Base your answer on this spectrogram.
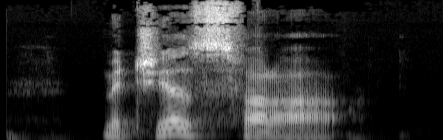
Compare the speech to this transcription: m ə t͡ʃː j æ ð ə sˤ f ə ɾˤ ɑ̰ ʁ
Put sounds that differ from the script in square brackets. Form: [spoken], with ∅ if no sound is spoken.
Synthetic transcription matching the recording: m ə t͡ʃː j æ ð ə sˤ f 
